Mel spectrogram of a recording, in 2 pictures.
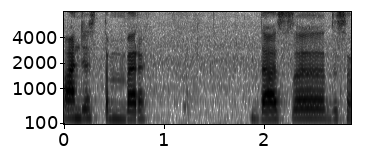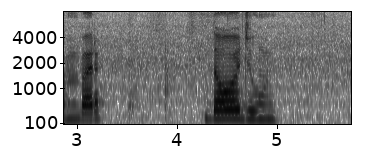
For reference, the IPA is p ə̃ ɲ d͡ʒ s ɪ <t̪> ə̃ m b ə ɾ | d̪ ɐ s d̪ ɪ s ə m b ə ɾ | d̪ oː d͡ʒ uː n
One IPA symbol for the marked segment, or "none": t̪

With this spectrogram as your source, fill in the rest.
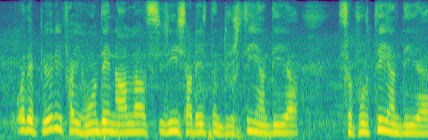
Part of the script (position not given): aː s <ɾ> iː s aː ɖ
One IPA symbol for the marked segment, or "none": ɾ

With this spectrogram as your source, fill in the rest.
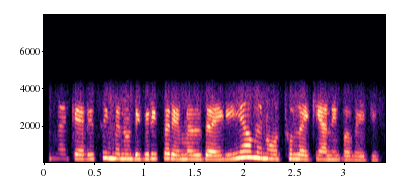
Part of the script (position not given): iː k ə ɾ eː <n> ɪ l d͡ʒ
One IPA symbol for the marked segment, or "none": m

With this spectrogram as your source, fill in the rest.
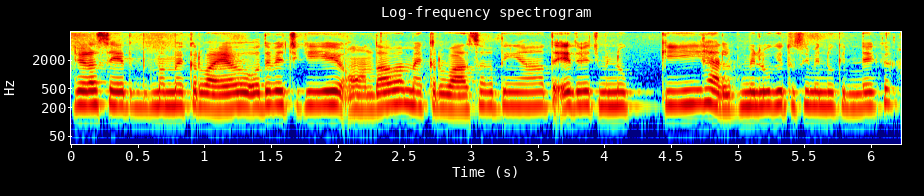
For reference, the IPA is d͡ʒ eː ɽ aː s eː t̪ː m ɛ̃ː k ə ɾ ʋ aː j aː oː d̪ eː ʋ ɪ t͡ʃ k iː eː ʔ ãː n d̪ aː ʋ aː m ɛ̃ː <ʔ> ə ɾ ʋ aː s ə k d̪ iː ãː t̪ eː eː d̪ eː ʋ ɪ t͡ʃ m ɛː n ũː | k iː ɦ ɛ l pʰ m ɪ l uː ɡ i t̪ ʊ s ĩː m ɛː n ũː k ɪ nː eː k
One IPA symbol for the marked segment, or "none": k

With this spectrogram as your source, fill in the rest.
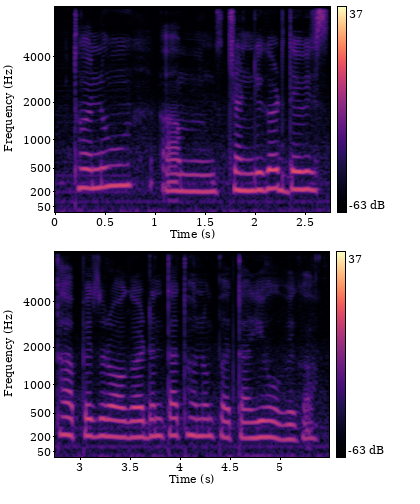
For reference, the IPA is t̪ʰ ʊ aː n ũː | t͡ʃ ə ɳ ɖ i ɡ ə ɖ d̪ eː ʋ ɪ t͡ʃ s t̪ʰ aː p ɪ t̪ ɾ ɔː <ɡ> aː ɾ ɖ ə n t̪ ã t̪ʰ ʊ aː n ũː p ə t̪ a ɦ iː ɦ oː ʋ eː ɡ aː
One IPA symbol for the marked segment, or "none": ɡ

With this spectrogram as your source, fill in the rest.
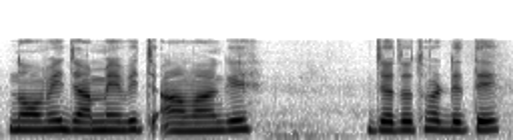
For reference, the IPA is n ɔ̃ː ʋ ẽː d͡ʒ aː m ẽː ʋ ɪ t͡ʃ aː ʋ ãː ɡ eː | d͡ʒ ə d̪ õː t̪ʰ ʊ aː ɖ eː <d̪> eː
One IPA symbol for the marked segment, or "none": t̪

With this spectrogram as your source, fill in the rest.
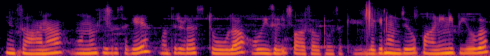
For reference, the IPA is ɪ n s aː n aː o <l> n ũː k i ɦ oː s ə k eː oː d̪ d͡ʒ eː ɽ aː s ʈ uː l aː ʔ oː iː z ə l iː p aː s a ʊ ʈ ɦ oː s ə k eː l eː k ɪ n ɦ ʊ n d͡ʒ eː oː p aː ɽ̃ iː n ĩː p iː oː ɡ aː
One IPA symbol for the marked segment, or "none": none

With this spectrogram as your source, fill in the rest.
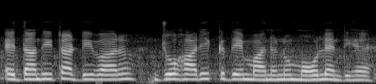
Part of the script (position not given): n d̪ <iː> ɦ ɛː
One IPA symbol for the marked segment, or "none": iː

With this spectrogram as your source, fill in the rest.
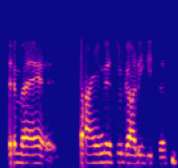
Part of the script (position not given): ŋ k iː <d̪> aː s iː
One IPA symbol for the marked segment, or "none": t̪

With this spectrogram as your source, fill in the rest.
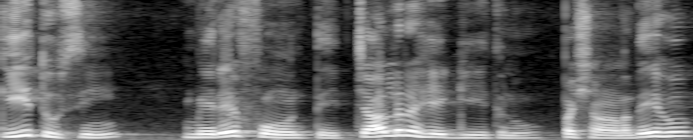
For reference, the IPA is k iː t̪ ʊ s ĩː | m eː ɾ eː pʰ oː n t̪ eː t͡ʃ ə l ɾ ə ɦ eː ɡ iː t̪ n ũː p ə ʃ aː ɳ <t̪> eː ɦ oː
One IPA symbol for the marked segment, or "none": d̪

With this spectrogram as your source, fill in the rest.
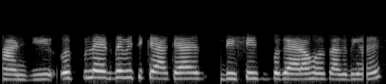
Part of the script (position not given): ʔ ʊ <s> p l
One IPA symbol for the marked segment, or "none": s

